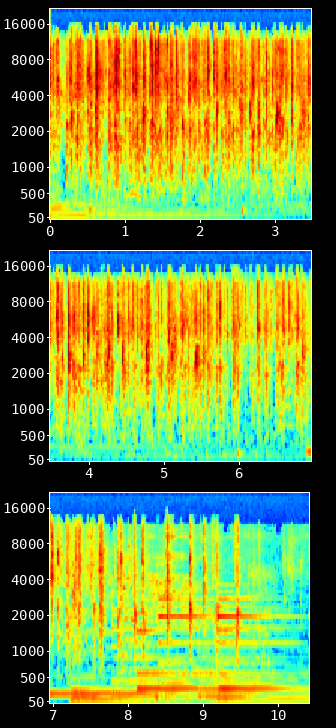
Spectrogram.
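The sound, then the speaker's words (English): An audience applauds for the Lord in the morning with dense, steady clapping over sustained keyboard chords; the clapping thins out near the end as the held music swells louder. “Another round of applause to Lord Jesus Christ this morning.”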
